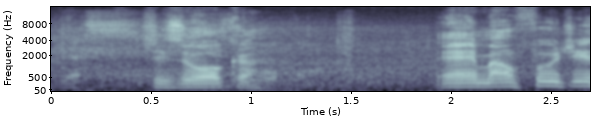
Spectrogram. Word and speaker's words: Shizuoka: the name of this place how do you pronounce it shoka shizuoka yes shizuoka and Mount Fuji it's probably in that direction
